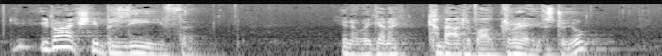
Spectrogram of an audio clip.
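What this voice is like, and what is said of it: Put-on Welsh accent. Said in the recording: “This is my effort at a Welsh accent.”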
